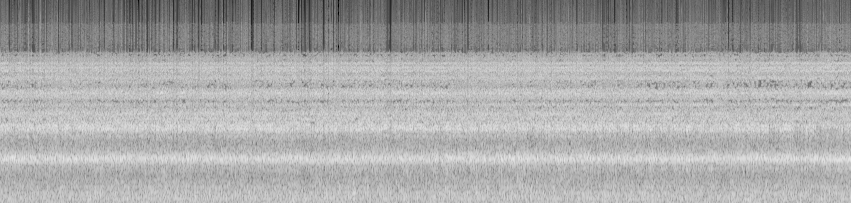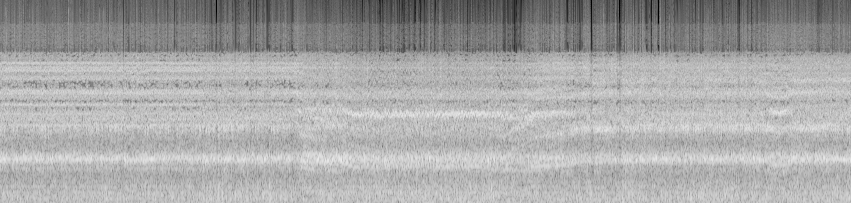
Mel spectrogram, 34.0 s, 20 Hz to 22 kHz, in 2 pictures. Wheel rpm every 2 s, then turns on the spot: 230, 230, 230, 230, 230, 230, 230, 240, 230, 230, 230, 220, 170, 160, 210, 230, 230.
none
